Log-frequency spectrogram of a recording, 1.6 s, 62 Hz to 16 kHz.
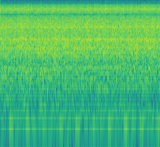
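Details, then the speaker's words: Rebuilt V8 in a Chevy C10 pickup after a valve adjustment for a valvetrain knock, heard through a half valve cover. One valve was possibly too tight and collapsing the hydraulic lifter. It now idles with an even low pulse and no tick or knock. "I think we're good maybe that one was just a little too tight where it was collapsing the the hydraulic lifter and it was putting slack in it"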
